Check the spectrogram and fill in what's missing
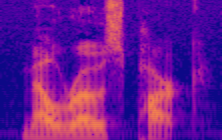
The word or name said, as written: Melrose Park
